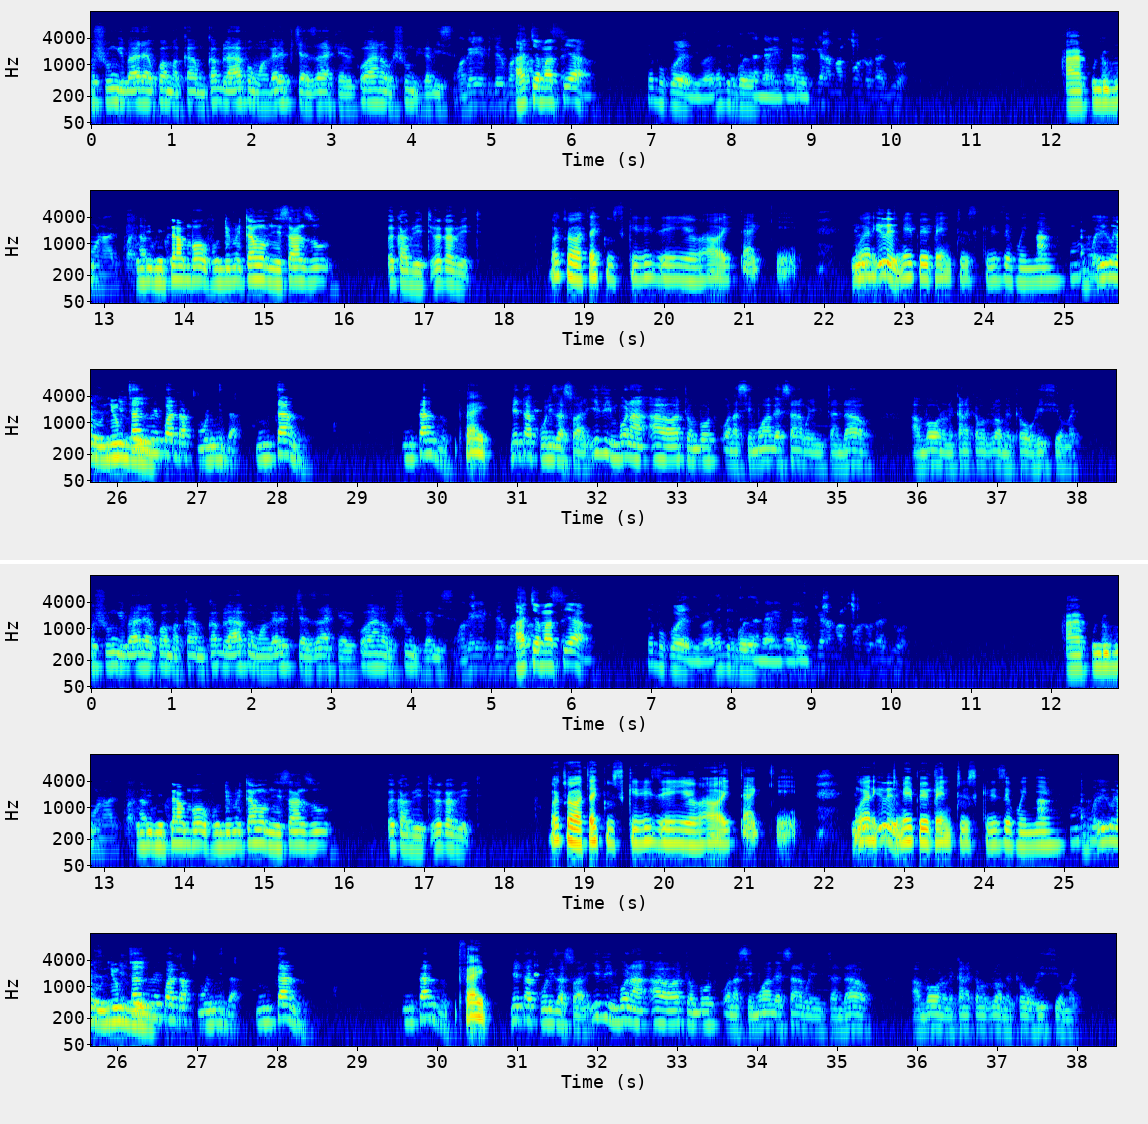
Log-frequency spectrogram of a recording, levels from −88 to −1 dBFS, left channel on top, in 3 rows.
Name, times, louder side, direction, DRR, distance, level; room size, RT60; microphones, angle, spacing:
voice 1, 0.0-4.5 13.4-13.5 24.6-24.8 25.1-25.4 26.0-28.4 29.6-30.1 30.9-35.4 35.9-38.0, left 2 dB, 55° left, 2.6 m, -45 dB
voice 2, 4.6-6.0 8.3-10.2 12.6-13.9 25.2-26.3, left 3 dB, 80° left, 3.3 m, -60 dB
voice 3, 5.3-6.2 7.0-9.0 25.7-26.4, right 2 dB, 20° right, 1.1 m, -43 dB
voice 4, 12.2-12.9 13.4-15.8 16.5-17.6 22.3-23.0 25.2-26.5, left 2 dB, 30° left, 0.8 m, -39 dB
voice 5, 18.6-21.6 21.9-22.1 22.4-24.9 30.4-30.6, right 6 dB, 55° right, 0.4 m, -37 dB
10.5 x 4.6 x 2.8 m
head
